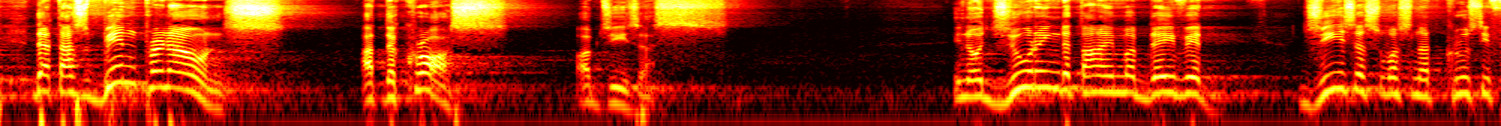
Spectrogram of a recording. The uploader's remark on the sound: This podcast was recorded live last August 13, 2023 at Zamboanga City Alliance Evangelical Church.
